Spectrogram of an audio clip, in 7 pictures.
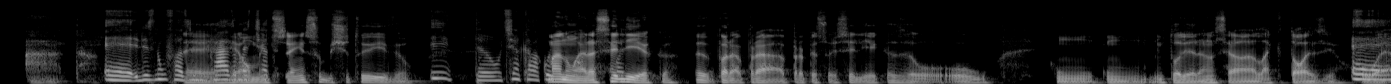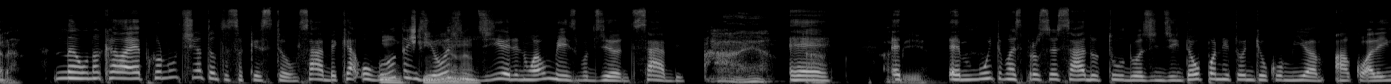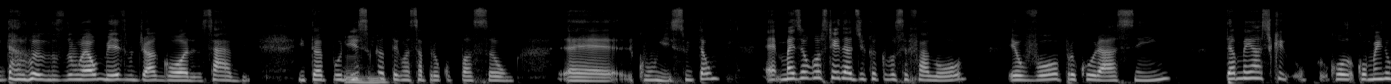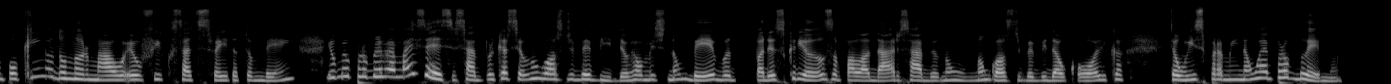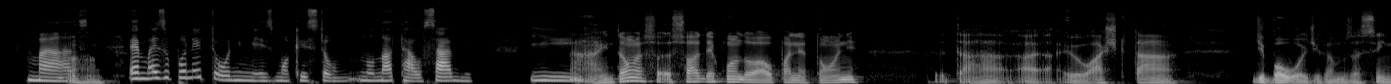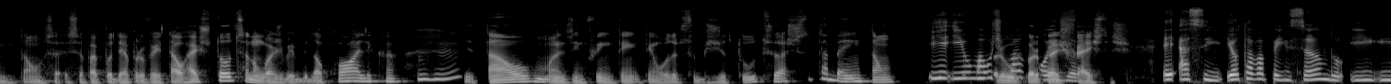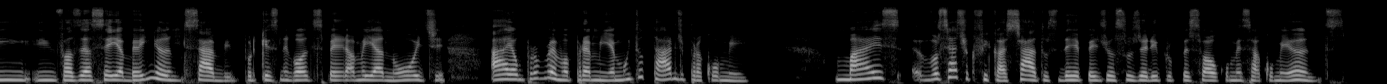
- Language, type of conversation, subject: Portuguese, advice, Como posso manter uma alimentação equilibrada durante celebrações e festas?
- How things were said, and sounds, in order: unintelligible speech; other background noise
